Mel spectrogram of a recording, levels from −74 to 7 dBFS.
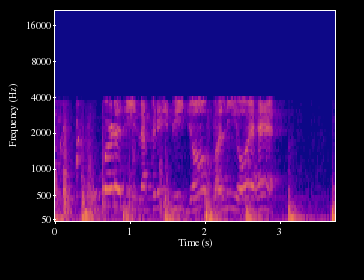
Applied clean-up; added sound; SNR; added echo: none; Walk, footsteps; -1 dB; none.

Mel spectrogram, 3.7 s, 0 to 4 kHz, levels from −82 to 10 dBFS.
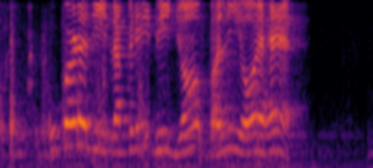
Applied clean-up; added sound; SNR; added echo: neural separator model SepFormer DNS4.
